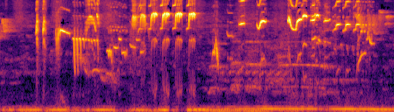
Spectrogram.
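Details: Vigorous song of a sooty-headed bulbul: crisp high chirps, a short run of evenly repeated notes, then looping whistled upslurs and twitters, all clear above a faint low drone.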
